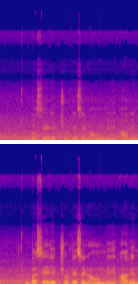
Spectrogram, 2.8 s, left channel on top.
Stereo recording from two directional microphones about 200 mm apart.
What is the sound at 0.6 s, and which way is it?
Speech, 35° right (ahead or behind).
